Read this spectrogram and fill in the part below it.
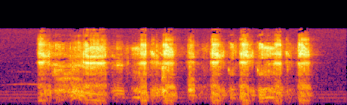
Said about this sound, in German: Was meint ihr? Ein Schwein, ein Wildschwein, ja. Ein Schwein, richtig, genau. Das war nicht so schwierig.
